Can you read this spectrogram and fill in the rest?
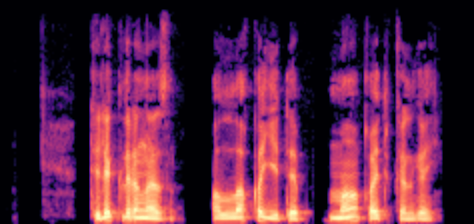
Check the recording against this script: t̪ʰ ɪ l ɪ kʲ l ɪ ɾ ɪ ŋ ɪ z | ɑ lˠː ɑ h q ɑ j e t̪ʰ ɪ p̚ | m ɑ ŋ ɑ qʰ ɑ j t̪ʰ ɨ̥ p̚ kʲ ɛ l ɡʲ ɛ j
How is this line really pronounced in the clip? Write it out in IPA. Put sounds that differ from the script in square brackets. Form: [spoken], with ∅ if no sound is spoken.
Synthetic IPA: t̪ʰ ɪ l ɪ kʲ l ɪ ɾ ɪ ŋ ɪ z | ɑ lˠː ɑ h q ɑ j e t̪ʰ ɪ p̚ | m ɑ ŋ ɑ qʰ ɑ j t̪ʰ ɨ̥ p̚ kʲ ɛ l ɡʲ ɛ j

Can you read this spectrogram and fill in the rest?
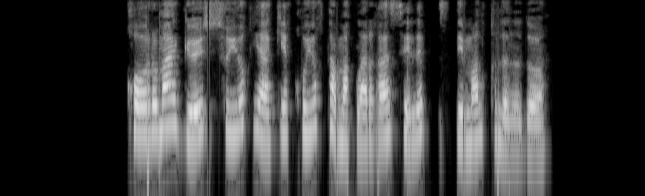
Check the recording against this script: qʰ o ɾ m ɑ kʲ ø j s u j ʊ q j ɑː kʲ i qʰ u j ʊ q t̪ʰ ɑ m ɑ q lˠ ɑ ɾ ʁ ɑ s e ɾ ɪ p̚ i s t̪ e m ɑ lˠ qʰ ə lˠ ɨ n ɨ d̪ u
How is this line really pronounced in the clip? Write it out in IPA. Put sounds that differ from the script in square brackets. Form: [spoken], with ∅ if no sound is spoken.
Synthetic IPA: qʰ o ɾ m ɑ [ɡʲ] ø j s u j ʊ q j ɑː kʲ i qʰ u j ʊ q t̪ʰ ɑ m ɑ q lˠ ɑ ɾ ʁ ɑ s e [l] ɪ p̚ i s t̪ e m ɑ lˠ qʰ ə lˠ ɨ n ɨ d̪ u

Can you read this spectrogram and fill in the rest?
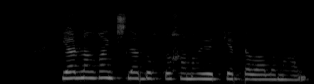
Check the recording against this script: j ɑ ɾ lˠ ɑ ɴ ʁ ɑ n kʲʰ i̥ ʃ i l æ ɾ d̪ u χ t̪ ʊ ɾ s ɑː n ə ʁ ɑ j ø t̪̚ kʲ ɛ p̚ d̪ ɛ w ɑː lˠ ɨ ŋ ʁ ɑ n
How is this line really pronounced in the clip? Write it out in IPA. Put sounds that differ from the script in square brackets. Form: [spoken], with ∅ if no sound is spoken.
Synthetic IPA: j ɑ ɾ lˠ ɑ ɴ ʁ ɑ n kʲʰ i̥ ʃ i l æ ɾ d̪ [o] χ t̪ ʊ ɾ [χ] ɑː n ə ʁ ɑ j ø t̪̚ kʲ ɛ p̚ d̪ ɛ w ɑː lˠ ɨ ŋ ʁ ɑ n

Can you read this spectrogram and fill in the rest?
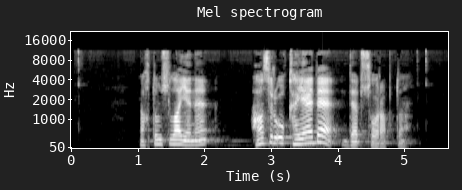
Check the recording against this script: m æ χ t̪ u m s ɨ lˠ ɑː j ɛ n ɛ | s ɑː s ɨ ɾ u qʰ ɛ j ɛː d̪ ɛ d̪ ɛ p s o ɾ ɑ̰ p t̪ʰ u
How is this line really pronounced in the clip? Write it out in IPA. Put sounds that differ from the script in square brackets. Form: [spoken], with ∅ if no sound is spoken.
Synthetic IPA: m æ χ t̪ u m s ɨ lˠ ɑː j ɛ n ɛ | [h] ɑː [z] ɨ ɾ u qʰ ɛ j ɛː d̪ ɛ d̪ ɛ p s o ɾ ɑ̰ p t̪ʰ u

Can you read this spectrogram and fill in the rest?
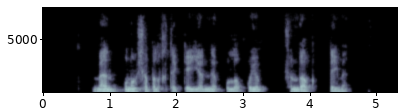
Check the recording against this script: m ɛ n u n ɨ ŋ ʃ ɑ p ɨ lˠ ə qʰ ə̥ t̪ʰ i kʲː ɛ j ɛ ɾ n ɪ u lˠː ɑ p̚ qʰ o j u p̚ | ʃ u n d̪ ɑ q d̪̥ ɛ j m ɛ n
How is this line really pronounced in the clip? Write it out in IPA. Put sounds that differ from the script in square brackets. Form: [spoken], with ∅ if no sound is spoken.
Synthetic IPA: m ɛ n u n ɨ ŋ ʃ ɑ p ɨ lˠ ə qʰ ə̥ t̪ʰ [ɛ] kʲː ɛ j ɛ ɾ n ɪ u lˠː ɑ p̚ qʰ o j u p̚ | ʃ u n d̪ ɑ q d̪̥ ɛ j m ɛ n

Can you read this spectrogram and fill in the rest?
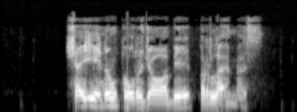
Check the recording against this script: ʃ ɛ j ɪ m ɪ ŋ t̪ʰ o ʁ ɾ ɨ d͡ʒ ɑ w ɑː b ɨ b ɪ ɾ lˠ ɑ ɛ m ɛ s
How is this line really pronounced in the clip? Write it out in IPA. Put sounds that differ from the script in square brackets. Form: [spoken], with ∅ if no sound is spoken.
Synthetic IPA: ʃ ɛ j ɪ [n] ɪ ŋ t̪ʰ o ʁ ɾ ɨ d͡ʒ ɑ w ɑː b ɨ b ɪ ɾ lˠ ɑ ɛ m ɛ s

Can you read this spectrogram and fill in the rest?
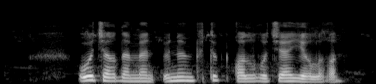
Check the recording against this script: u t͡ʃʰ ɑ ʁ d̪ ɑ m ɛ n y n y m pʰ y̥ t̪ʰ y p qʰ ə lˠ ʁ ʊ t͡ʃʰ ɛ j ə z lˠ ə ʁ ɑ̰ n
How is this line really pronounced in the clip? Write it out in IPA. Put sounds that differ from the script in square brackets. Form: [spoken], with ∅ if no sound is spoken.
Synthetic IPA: u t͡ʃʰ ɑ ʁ d̪ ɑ m ɛ n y n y m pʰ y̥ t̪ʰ y p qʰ [ɑ] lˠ ʁ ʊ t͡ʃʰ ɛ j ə [ʁ] lˠ ə ʁ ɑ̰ n

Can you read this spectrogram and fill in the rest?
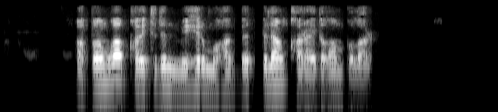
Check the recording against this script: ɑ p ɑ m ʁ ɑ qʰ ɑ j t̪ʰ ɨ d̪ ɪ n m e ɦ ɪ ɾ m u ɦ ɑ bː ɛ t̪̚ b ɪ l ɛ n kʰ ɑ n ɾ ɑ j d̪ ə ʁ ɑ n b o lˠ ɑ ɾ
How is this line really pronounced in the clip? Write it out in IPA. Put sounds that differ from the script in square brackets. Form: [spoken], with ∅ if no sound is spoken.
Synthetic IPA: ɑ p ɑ m ʁ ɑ qʰ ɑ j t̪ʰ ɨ d̪ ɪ n m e ɦ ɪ ɾ m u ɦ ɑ bː ɛ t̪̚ b ɪ l ɛ n [qʰ] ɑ [∅] ɾ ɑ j d̪ ə ʁ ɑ n b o lˠ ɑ ɾ

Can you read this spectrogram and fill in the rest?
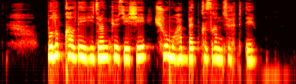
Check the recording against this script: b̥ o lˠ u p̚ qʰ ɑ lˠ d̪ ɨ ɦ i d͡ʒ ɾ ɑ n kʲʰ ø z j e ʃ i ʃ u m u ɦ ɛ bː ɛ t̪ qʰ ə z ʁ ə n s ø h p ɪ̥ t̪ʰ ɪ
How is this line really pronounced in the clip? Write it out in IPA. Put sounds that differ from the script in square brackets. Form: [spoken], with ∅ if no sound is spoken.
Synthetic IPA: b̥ o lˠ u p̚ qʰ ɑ lˠ d̪ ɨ ɦ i d͡ʒ ɾ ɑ n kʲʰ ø z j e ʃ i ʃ u m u ɦ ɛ bː ɛ t̪ qʰ ə z ʁ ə n s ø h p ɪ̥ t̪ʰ ɪ

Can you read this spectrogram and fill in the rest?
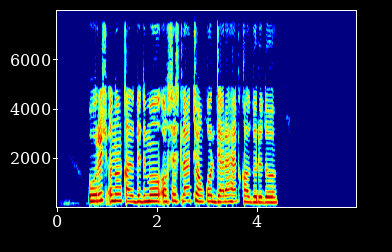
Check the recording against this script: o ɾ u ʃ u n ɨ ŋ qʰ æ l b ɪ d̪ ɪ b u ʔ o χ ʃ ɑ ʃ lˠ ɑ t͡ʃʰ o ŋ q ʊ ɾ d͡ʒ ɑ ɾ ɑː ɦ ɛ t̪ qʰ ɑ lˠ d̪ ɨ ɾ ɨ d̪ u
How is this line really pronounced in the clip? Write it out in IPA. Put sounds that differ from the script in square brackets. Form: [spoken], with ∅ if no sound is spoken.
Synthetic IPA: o ɾ u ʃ u n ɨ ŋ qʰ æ l b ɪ d̪ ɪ [m] u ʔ o χ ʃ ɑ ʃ lˠ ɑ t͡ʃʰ o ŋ q ʊ ɾ d͡ʒ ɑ ɾ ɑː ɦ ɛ t̪ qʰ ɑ lˠ d̪ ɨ ɾ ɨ d̪ u

